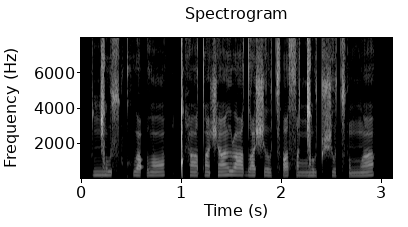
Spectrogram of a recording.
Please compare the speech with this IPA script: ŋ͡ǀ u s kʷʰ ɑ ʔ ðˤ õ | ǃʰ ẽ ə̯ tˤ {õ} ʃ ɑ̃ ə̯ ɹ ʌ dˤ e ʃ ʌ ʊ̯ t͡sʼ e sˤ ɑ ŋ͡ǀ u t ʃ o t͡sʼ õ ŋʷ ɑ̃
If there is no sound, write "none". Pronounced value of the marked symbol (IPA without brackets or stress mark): õ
